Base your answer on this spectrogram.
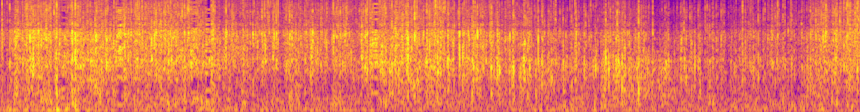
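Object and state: Plastic bread bag crinkling.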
